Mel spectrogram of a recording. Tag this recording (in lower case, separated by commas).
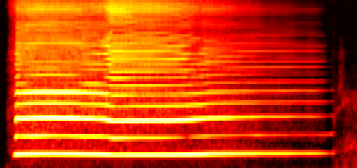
music, harmonica, musical instrument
